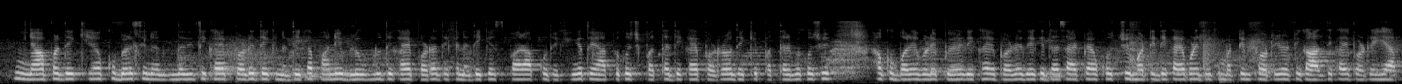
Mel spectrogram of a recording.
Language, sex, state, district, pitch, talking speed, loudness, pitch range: Hindi, female, Uttar Pradesh, Hamirpur, 240 Hz, 285 wpm, -19 LUFS, 235-250 Hz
